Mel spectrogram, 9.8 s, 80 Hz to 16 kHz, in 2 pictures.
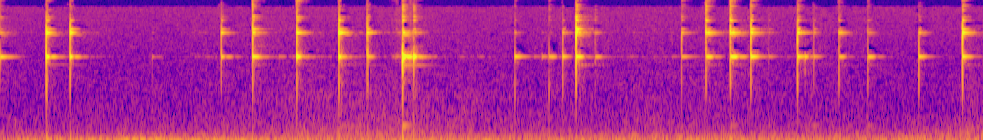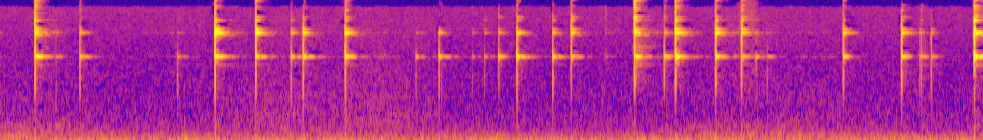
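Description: A medium, hollow, empty faceted cut-glass jar is tapped with long nails in quick, irregular bursts. Each tap gives a short, bright, glassy clink centered near 3.5 kHz with very little ring, against a quiet, faint background.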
